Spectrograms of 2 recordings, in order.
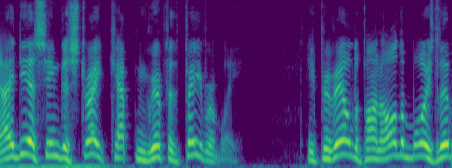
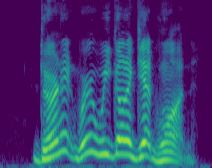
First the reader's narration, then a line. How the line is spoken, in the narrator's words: Lane blurted out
